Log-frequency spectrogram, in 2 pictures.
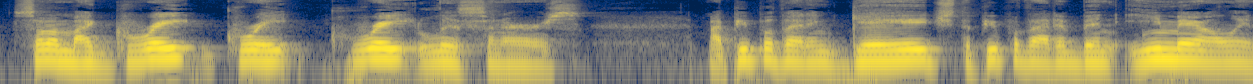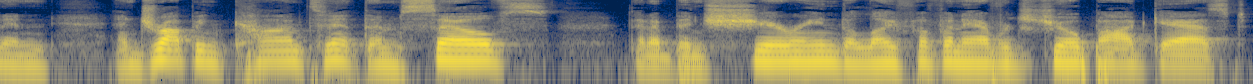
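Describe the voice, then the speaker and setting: A man hosting his own podcast in a casual, rambling way, tired and losing his voice, often trailing low at the ends of phrases. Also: a little slow, darkish tone. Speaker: podcast host. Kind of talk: casual solo podcast intro.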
